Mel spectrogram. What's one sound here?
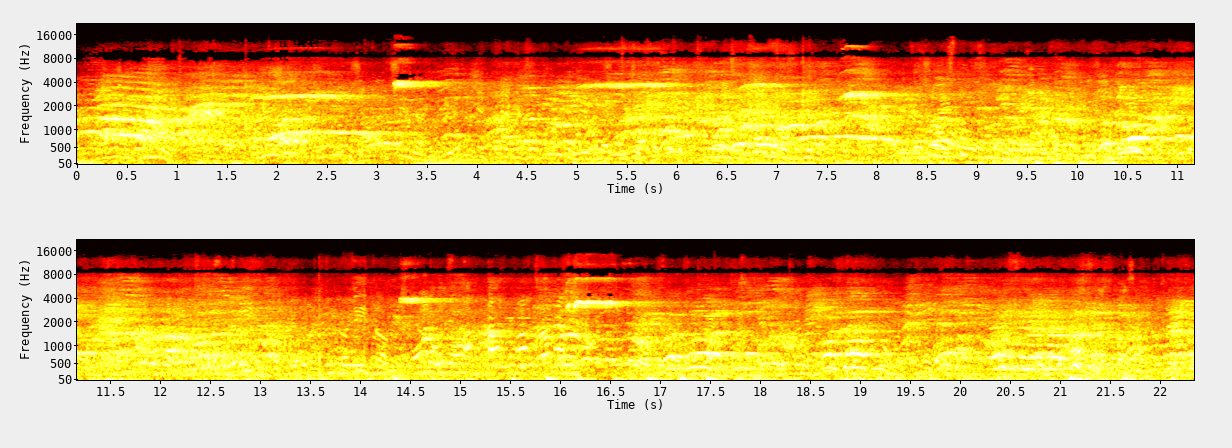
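A crowd of people chatter and shout in a large echoing hall.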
